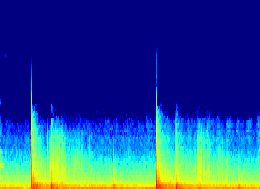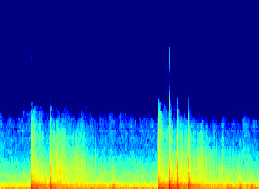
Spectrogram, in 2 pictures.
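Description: Fireworks going off: sharp bangs in pairs about half a second apart, roughly every two and a half seconds, then a quick cluster of several near the end. Each bang trails off in an echo over a steady low rumble.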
